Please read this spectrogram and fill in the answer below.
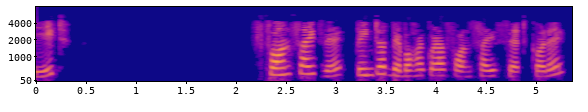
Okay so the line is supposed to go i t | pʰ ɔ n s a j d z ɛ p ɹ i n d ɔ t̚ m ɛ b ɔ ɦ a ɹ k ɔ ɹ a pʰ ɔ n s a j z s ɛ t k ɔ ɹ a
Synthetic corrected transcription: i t | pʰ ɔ n s a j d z ɛ p ɹ i n t ɔ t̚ b ɛ b ɔ ɦ a ɹ k ɔ ɹ a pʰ ɔ n s a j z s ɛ t k ɔ ɹ ɛ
